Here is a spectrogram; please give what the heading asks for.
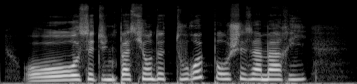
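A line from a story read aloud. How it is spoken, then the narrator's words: Exclaiming, stifling wicked laugh. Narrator (French): s'écriait Madame Bontemps en étouffant un rire satanique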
